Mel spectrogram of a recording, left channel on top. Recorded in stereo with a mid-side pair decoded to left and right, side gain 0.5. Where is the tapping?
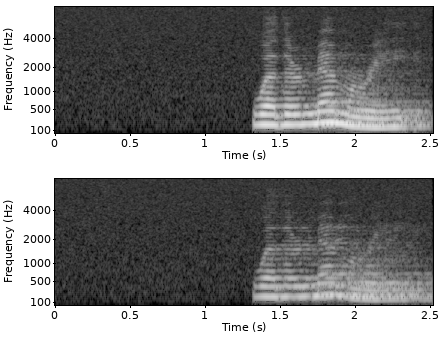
No tapping in this recording.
